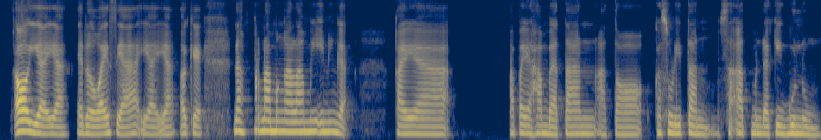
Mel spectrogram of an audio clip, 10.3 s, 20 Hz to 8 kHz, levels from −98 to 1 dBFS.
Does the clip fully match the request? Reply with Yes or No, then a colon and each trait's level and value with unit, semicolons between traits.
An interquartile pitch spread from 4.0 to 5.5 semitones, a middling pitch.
No: narrow, 2.4 semitones; medium, 170 Hz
